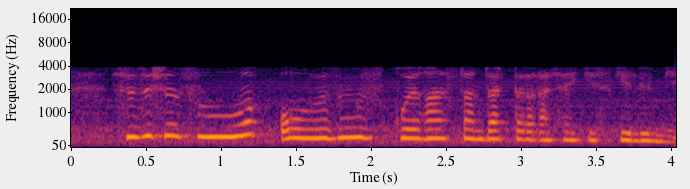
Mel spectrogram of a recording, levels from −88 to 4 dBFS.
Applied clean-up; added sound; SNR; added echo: none; Microwave oven; 19 dB; none.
